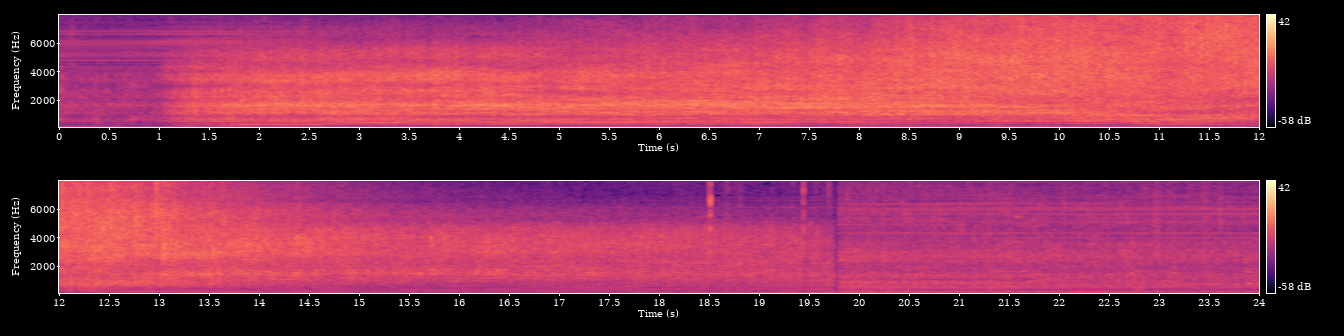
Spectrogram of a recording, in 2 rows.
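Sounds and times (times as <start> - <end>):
race car engines at full throttle: 0.0 - 24.0
engines idling at low revs: 6.4 - 24.0.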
